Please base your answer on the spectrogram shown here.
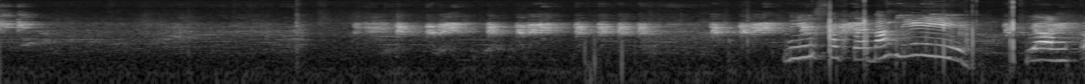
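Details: Quiet start, then a juvenile long-tailed shrike practising song in bursts of buzzy, grating high chatter, ending with loud arched nasal squawks and sharp clicks.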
